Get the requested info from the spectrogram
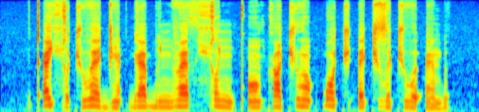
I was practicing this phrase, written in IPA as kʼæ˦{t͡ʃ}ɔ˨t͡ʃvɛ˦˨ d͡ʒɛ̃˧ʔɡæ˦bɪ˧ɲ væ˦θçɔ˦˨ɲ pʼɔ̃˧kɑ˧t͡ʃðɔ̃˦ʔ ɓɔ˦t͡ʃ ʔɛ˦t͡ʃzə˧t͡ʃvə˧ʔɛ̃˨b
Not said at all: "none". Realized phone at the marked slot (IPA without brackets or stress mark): ç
